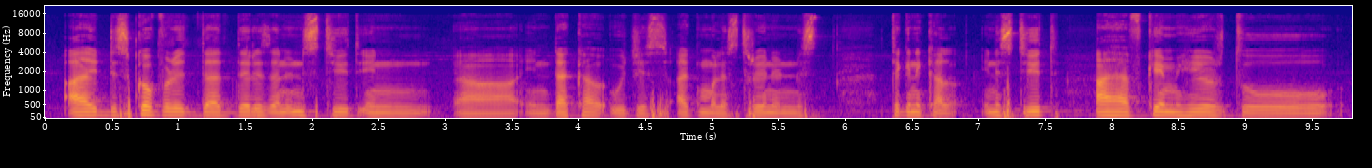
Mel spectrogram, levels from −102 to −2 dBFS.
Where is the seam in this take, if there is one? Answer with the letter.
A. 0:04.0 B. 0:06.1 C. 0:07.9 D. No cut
C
